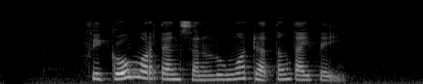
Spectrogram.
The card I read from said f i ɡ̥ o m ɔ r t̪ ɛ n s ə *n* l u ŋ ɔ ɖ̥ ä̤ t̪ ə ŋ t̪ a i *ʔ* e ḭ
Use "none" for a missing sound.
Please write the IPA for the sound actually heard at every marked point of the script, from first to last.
n, p

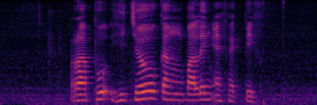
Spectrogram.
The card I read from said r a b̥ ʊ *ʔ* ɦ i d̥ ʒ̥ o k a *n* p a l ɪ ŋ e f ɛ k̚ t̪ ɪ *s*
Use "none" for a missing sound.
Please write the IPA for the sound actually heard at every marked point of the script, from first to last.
ʔ, ŋ, f

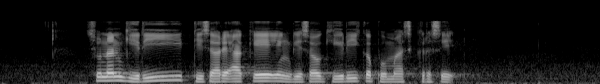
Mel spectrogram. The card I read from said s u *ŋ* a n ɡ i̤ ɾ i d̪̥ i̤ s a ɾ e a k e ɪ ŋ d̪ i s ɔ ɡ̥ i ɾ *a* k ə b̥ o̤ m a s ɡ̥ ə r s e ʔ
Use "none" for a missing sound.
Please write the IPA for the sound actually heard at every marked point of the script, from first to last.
n, i

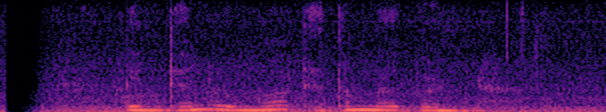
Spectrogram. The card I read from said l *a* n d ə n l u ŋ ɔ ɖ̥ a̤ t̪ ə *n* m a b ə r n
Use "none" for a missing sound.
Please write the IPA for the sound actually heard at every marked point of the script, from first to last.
i, ŋ

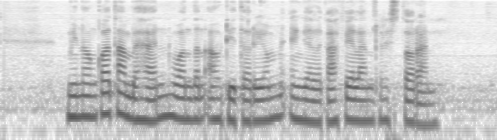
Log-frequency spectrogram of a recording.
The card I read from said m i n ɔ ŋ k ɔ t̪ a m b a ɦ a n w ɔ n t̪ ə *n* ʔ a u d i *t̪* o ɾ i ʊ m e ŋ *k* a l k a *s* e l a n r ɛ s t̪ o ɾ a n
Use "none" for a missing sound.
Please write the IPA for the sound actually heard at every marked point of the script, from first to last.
n, t̪, ɡ, f

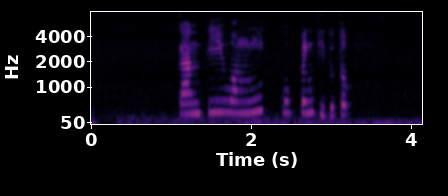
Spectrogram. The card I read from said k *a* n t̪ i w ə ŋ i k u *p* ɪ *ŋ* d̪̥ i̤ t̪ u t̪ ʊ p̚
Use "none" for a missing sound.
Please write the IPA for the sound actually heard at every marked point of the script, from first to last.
a, p, ŋ

